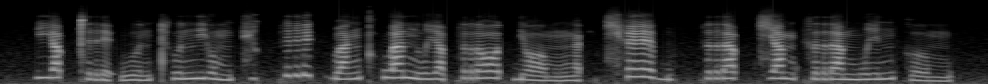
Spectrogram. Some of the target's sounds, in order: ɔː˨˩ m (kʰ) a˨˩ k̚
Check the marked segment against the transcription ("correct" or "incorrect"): incorrect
